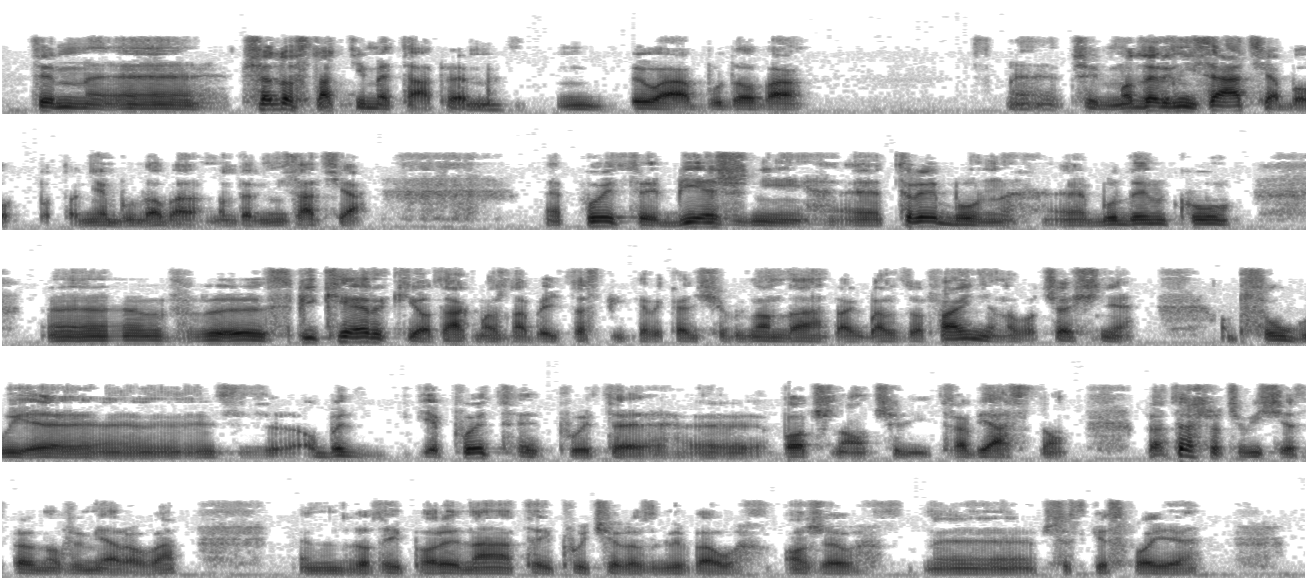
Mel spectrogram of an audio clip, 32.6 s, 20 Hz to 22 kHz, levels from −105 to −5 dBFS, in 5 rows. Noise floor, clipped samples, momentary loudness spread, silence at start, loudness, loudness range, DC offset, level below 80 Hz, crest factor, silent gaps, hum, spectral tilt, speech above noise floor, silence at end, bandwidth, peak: -67 dBFS; under 0.1%; 15 LU; 0.15 s; -25 LUFS; 5 LU; under 0.1%; -68 dBFS; 22 dB; none; none; -4 dB/octave; 42 dB; 0.2 s; 7.4 kHz; -2 dBFS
